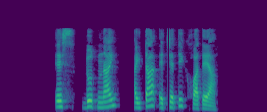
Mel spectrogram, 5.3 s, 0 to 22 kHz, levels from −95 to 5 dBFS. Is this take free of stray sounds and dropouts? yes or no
no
